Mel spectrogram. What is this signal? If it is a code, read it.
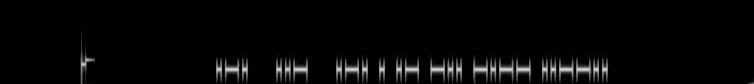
Morse code, heard as a keyed tone, about 28 wpm, 700 Hz. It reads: R U READY?
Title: Sentences from Top 400 Words and Abbreviations 28wpm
